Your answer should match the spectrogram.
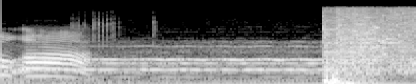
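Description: Soft background music holding steady notes, then about one and a half seconds in a sudden loud burst of window glass shattering, the pane breaking in.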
